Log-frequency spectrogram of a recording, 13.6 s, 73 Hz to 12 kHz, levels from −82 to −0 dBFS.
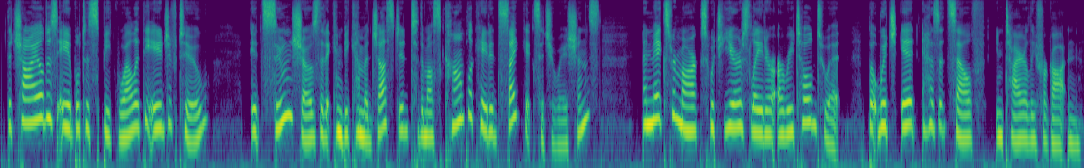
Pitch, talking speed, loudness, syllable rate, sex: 230 Hz, 190 wpm, -17 LUFS, 5.6 syllables/s, female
